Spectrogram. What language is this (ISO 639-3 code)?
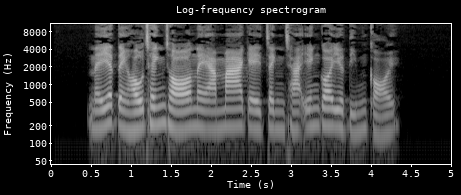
yue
